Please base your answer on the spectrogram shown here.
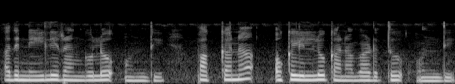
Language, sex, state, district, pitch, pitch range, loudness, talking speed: Telugu, female, Telangana, Mahabubabad, 200 Hz, 180-210 Hz, -15 LUFS, 105 wpm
